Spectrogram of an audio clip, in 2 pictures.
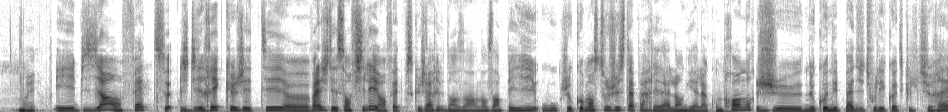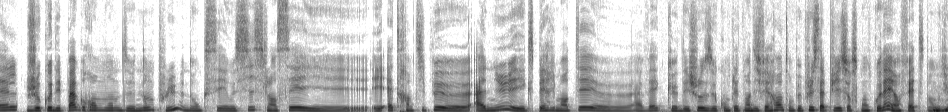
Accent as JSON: {"language": "French", "town": "Blois", "region": "Centre-Val de Loire", "country": "France", "tie": "born or raised there", "also_born_or_lived": "Brittany", "said": "Alors, donc je suis née en Bretagne, mais je suis arrivée très vite à Blois, je devais avoir 4 ans. Et j'ai commencé la danse tout de suite à Blois."}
